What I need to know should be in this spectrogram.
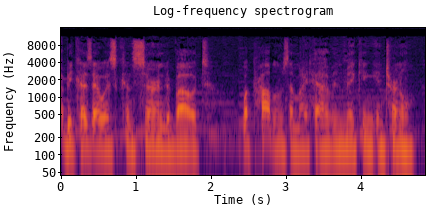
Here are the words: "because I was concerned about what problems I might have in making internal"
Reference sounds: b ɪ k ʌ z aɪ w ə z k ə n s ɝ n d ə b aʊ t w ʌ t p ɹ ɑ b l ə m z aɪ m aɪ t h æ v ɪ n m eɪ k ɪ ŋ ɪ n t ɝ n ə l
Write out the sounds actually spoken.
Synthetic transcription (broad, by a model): b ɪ k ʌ z aɪ w ə z k ə n s ɝ n d ə b aʊ t w ʌ t p ɹ ɑ b l ə m z aɪ m aɪ t h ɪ v ɪ n m eɪ k ɪ ŋ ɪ n t ɝ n l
